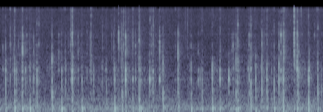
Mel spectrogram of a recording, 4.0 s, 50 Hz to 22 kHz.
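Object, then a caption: Plastic Topre-switch keyboard. Fingertips type steadily and quickly on a lubed plastic Topre keyboard, a Leopold FC660C with 45 g switches, heard close up. About two dozen keystrokes land as soft, muted thocks with a low, rounded body and very little bright click. Each one stops almost instantly.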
